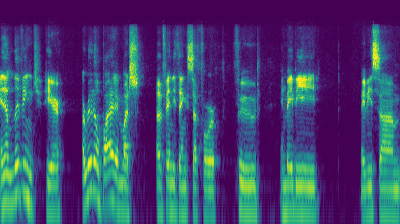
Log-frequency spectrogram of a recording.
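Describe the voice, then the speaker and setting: An unremarkable speaking voice comes with an American accent. The pace is fairly slow, with ordinary pitch variation. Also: man. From US South, Florida. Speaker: English teacher and personal finance blogger. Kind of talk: casual interview. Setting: call across time zones.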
